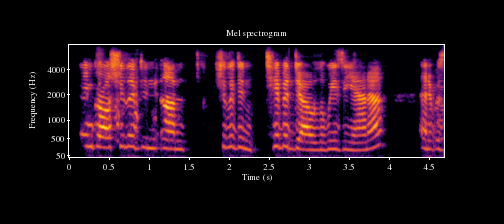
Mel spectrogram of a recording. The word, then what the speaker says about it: Thibodaux: Not how it's spelled. Everybody calls it Thule. Julie, Yeah. yeah. Same girl. She lived in Thibodaux, Louisiana, and it was like yeah. Thibadaux.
